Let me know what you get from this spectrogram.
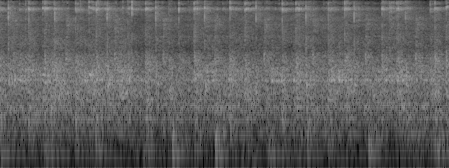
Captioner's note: ball ping pong hitting continues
